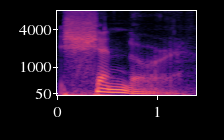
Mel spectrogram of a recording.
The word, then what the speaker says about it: Sandor: It's spelt Sandor, but it's Sandor.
